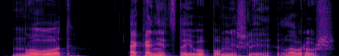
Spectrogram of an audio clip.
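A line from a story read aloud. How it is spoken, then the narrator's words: Sudden quiet question. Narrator (Russian): вдруг тихо спросил сотник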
